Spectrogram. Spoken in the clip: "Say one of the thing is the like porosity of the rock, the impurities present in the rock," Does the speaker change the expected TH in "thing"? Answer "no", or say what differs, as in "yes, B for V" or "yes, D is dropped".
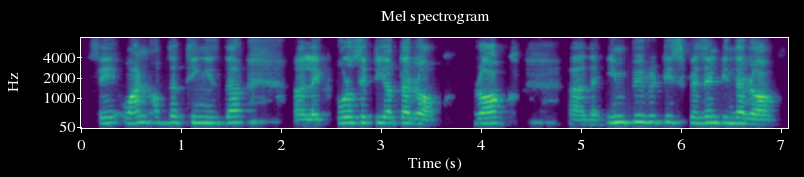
yes, T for TH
